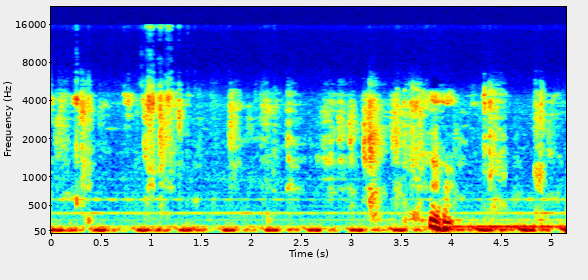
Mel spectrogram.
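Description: A crunchy puffed vegetable chicharron snack being chewed, with a regular run of crackly crunches a few times a second. About four seconds in, the phone being handled makes a louder bump.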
